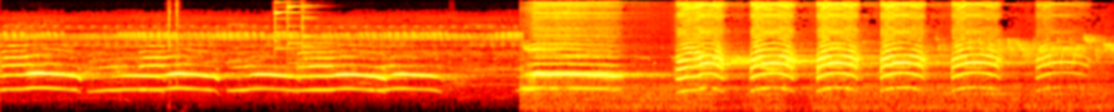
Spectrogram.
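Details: Indian peafowl (Pavo cristatus) peacock gives loud, nasal, meow-like wails, first a steady string of arched notes, then one long cry and a rapid run of short honks about twice a second.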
